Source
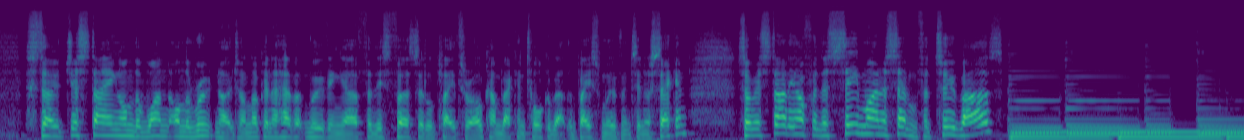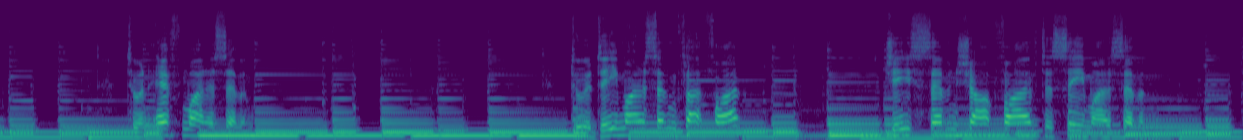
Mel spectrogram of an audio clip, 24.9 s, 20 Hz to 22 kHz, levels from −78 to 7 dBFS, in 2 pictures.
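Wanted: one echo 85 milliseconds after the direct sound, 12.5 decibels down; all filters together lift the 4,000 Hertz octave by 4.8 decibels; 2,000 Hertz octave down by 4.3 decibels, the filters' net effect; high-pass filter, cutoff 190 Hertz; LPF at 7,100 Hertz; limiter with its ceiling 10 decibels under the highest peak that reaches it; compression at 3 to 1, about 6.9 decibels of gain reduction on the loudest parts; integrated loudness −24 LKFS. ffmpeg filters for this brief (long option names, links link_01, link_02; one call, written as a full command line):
ffmpeg -i in.wav -af "highpass=190,lowpass=7100,equalizer=frequency=2000:width_type=o:gain=-8,equalizer=frequency=4000:width_type=o:gain=8,acompressor=threshold=-28dB:ratio=3,alimiter=level_in=2dB:limit=-24dB:level=0:latency=1,volume=-2dB,aecho=1:1:85:0.237,volume=11dB" out.wav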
